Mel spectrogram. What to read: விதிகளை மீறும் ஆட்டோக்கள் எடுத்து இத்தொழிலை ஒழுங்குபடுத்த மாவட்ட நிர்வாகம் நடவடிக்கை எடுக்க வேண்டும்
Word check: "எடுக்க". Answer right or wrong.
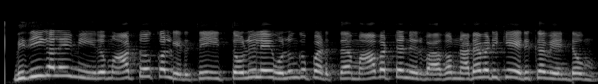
right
